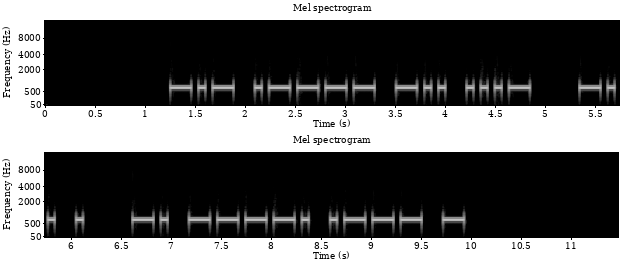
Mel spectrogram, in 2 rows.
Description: Morse code, heard as a keyed tone, about 17 wpm, 700 Hz. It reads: K1DV DE N9JT
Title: USA Callsign DE Callsign - 4 Characters - 17wpm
